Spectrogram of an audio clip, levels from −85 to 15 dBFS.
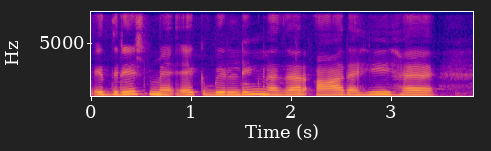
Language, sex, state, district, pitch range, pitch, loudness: Hindi, female, Jharkhand, Palamu, 200-225 Hz, 210 Hz, -13 LUFS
